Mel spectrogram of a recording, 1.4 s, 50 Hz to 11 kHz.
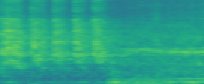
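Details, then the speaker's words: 2013 Triumph Tiger 800XC, hot after a long run with the fan cycling, started with the clutch pulled; starter voltage about 10.5 V when hot. Quick cranking, clean catch, even idle: normal hot start. "So right now the unit is hot. Okay, it's hot. I've been letting it run."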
